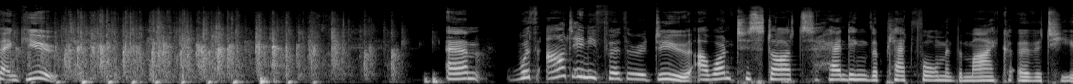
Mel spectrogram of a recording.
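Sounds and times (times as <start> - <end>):
speech: 0.0 - 0.8, 4.5 - 10.7
audience applause: 0.0 - 4.2.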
